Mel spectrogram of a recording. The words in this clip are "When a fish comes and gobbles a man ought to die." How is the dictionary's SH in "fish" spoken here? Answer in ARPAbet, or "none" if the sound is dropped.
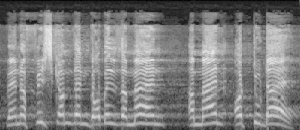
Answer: SH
